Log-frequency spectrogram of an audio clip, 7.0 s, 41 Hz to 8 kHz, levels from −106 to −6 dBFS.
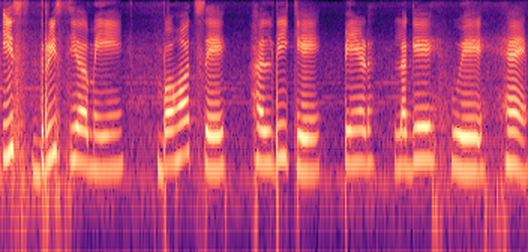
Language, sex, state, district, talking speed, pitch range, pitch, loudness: Hindi, female, Chhattisgarh, Raipur, 95 wpm, 230-280 Hz, 255 Hz, -14 LUFS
